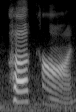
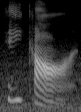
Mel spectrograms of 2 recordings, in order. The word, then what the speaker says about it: pecan: had baked potatoes, and he did some grilled vegetables, and we had pecan pie. Pecan, not pecan. Not Pecan. It's pronounced pecan? pecan. Yes, pecan. Pecan, okay. Pecan pie, and we had he's an apple freak.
